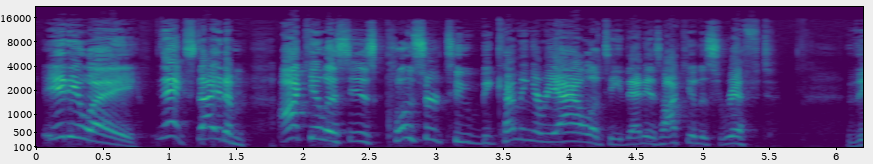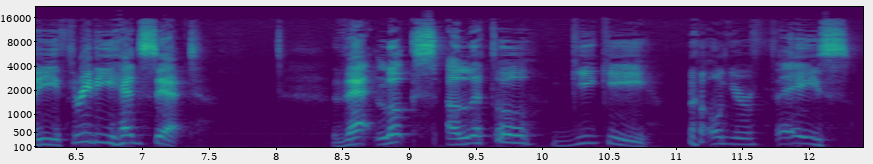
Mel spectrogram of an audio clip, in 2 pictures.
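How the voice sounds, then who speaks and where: High-pitched, animated man hosting tech news. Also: measured pace, slightly rough. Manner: chatty, jokey, digressive, self-correcting. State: rough throat, coughing. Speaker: host of a tech news show; technical director for radio stations. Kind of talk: casual scripted tech news commentary with asides.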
